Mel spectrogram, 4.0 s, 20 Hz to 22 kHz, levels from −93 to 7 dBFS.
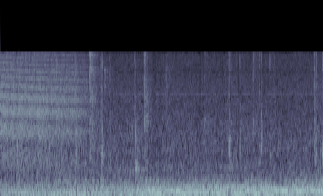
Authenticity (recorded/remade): recorded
